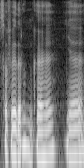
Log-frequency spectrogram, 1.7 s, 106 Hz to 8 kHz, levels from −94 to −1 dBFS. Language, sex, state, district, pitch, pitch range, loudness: Hindi, male, Bihar, Vaishali, 150 Hz, 145-160 Hz, -17 LUFS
